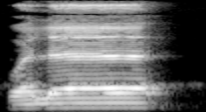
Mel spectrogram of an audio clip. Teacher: لا الف مدہ ہے، ایک الف کی مقدار کے برابر کھینچ کر پڑھیں گے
